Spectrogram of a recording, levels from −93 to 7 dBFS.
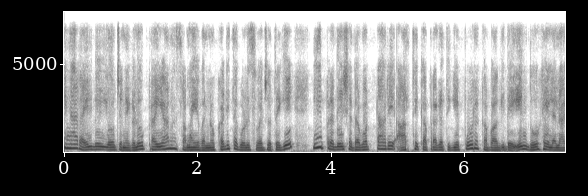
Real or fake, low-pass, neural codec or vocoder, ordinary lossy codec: fake; 7.2 kHz; codec, 24 kHz, 6 kbps, HILCodec; none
